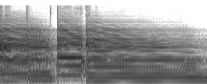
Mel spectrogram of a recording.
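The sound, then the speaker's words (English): An electric guitar with a distorted tone plays the first four notes of a piece in quick succession, the last one ringing out and sustaining for well over a second. No one speaks. “So those are the first four notes.”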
